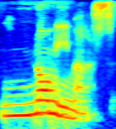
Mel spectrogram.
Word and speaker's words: nomimasu: eat tabe and then the word for drink is nomimasu n-o-m-i and i always think of that if you need a little prompt for that that when you go out perhaps drinking you need to nominate a driver so you nominate a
